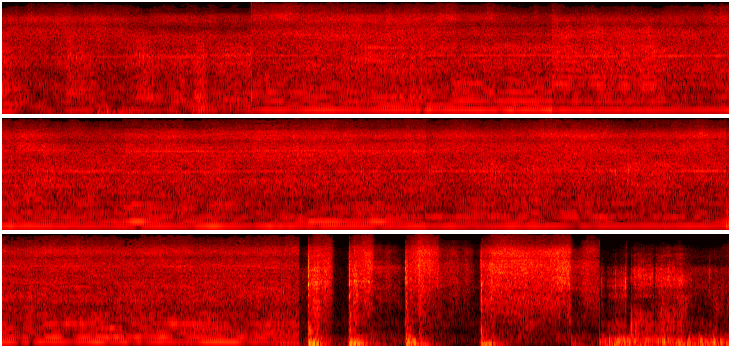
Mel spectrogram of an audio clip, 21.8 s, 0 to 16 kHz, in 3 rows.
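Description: Makita 18 V cordless random orbital sander running on wooden tongue-and-groove boards, a steady hum. It stops about three-quarters of the way through, followed by a few knocks and then the scratchy rubbing of a brush sweeping off the sanding dust.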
